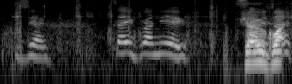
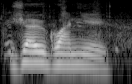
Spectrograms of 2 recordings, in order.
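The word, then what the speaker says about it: Zhou Guanyu: This is where George Russell and Quadran Cho, how do I pronounce his name? Zhou Guan Yu. Zhou Guan Yu. Sorry, Zhou Guan Yu.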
